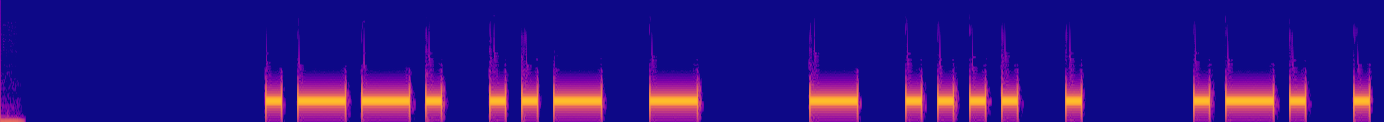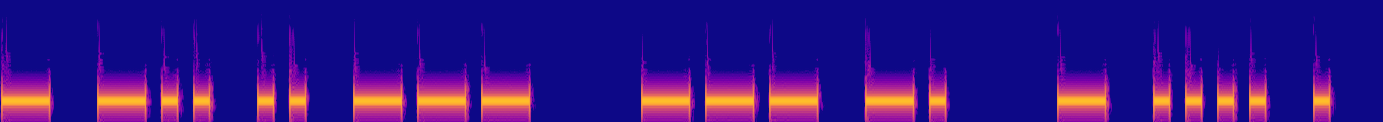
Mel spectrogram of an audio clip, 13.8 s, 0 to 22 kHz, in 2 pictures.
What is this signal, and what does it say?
Morse code, heard as a keyed tone, about 15 wpm, 700 Hz. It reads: PUT THE RADIO ON THE
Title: Sentences from Top 1000 Words - Review Part 3 - 15wpm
